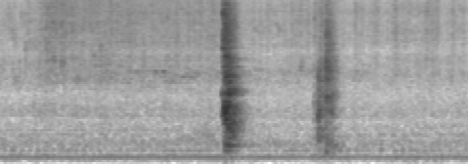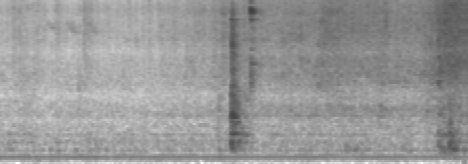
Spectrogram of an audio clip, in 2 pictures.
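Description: Tamarind sauce with dried red chillies and curry leaves simmering in a pan, a soft steady bubbling hiss with a few sharp scrapes of stirring and clinks against the pan.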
